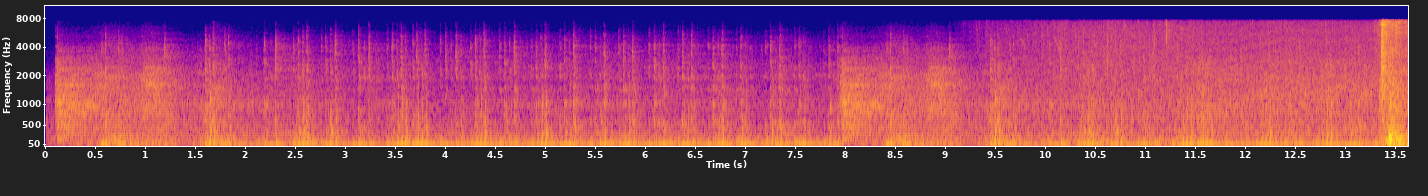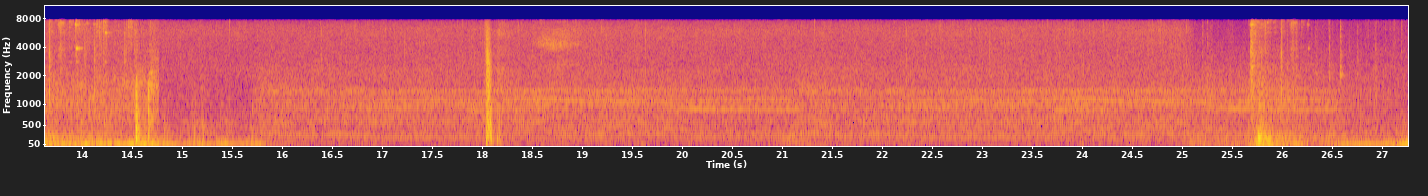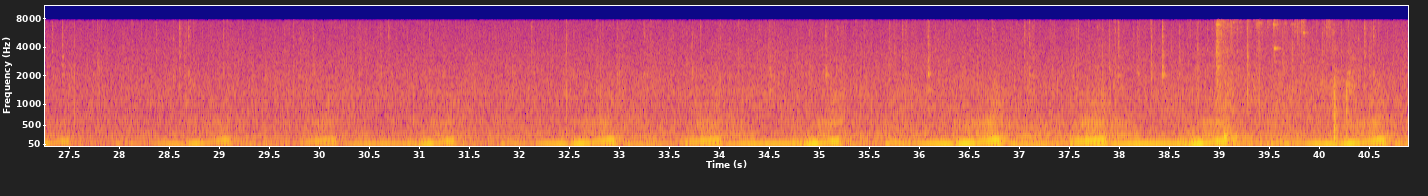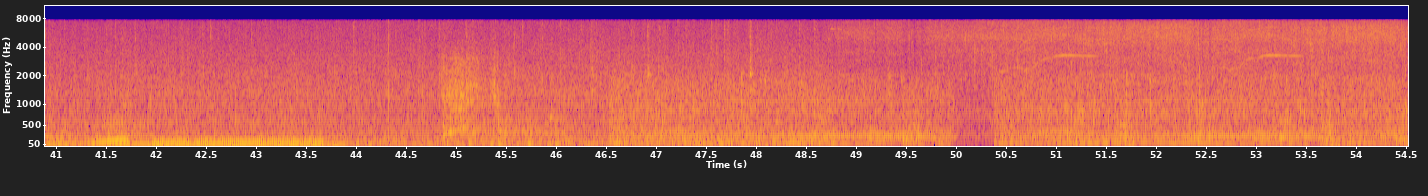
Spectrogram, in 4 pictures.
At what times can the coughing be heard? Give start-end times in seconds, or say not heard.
18.0-19.0.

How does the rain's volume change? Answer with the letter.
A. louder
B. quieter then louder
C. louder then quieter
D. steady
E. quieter
A.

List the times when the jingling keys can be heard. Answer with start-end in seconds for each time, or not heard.
13.3-14.8, 25.6-26.3, 39.0-40.4.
